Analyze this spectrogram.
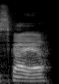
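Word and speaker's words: Skaia: It's not it's Skyea, like, what rhymes with Skyea? – Paella. – Well, I was going to say, it's not Skyea like paella. It's Skyea like French fryer.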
